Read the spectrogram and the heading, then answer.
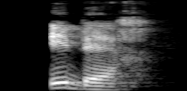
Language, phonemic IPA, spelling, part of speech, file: French, /e.bɛʁ/, Hébert, proper noun, LL-Q150 (fra)-Hébert.wav
- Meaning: a surname originating as a patronymic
